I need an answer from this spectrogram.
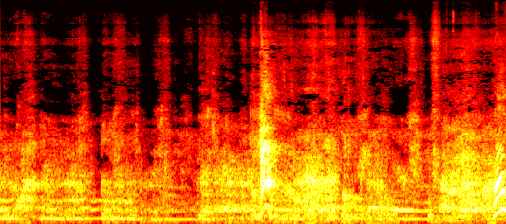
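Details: Rottweilers in a garden fight over a tyre with sustained throaty growls, a rising whine near the end, and a man's voice talking alongside.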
